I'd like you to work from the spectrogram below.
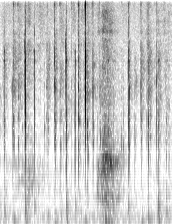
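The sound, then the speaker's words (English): Rapid typing during a typing test on a mechanical keyboard with factory hand-lubed Kinetic Labs Moon switches and a Game Boy themed GMK DMG keycap set: smooth, muted keystrokes, a steady flurry of soft thocks and clacks, with no voices. “They're called the Kinetic Lab Moon switches, which are actually hand lubed from the factory. So they sound really nice without any effort.”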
